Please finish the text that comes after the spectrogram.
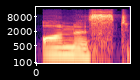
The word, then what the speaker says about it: honest: So we say a happy man, but an honest man. The H is not pronounced. So honest sounds like it starts with a vow.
